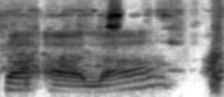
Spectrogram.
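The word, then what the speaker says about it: سأل: Here, I want to tell you that the Hamza of Sa'al, Sa'ala is Hamzatul Qat. Hamza of Sa'ala is Hamzatul Qat. So it will be pronounced Sa'al. Sa'al, is pronounced Sa'al.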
